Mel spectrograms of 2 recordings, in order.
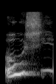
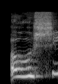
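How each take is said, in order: First: High, loud rising question; astonished high query of the name; surprised echo. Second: Put-on high, loud toddler voice; child voice answering her name; little girl's answer. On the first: Retold or imitated. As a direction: repeat the name in amazement. Echoing the name in disbelief. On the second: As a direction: say the name like a two-year-old. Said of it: "And she says".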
